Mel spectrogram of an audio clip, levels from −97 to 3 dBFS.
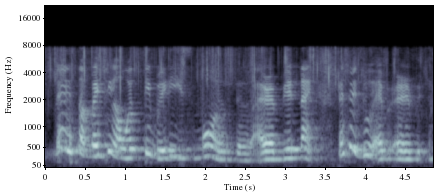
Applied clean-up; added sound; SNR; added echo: none; Crumpling, crinkling; 20 dB; reverberation time 0.5 s.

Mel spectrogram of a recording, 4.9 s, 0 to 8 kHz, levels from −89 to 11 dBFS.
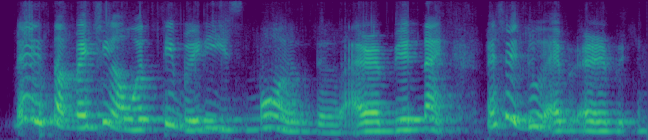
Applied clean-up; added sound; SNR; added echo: neural separator model SepFormer DNS4.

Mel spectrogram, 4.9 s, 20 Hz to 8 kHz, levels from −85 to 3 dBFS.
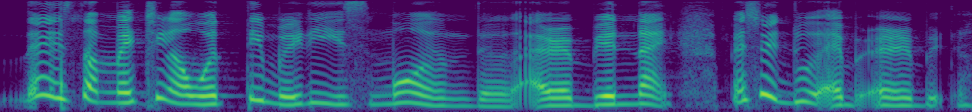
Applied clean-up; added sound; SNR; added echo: none; none; none; none.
